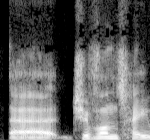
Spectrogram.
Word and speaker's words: Javonte: So, yeah, Javonte Williams with your silent D.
